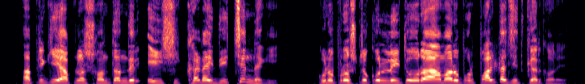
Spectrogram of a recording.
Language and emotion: Bengali, angry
